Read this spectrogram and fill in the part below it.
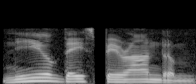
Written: nil desperandum

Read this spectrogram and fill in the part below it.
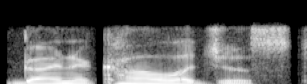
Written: gynecologist

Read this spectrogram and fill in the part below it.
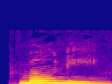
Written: moneme

